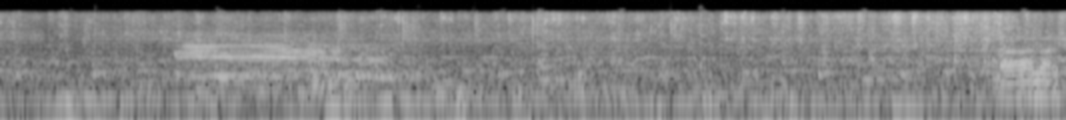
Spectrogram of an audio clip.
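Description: Cattle mooing: one long call beginning about a second in that falls in pitch as it ends, and a shorter wavering call near the end, over scattered clattering.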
